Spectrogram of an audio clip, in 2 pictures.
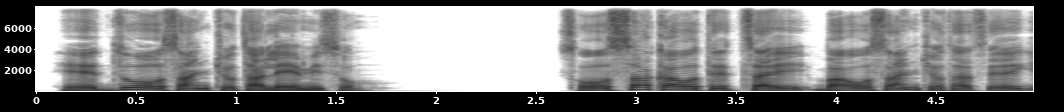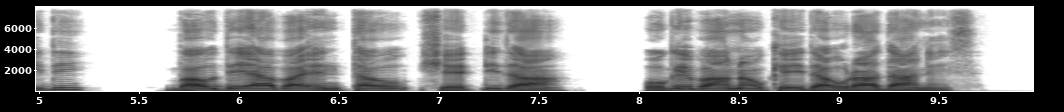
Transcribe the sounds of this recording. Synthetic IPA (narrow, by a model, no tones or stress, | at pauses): he̞ːd͡zːʊo̞ːsɐnt͡ʃːɔt̪ɐle̞ːmɪsɔ̰ | t͡sʼo̞ːsːɐkɐwɔt̪ɛt͡sːɐjbɐo̞ːsɐnt͡ʃːɔt̪ɐt͡sʼe̞ːɡɪd̪ɪ | bɐwd̪ɛʔɪaːbaːɛnt̪ːɐwʃe̞ːɗːɪd̪aː | ɔɡɛbaːnɐwkɛjɪd̪ɐʊɾaːd̪aːne̞̰ːs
